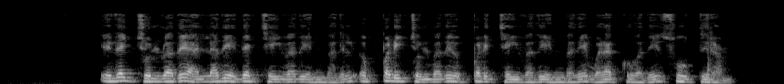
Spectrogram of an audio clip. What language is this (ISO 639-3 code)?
tam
